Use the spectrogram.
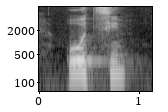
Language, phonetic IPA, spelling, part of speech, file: Ukrainian, [ˈɔt͡sʲi], оці, noun, Uk-оці.ogg
- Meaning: locative singular of о́ко (óko)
